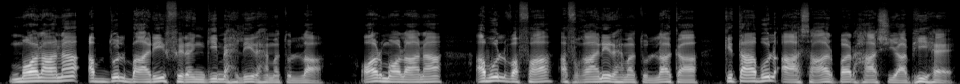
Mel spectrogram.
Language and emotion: Urdu, neutral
